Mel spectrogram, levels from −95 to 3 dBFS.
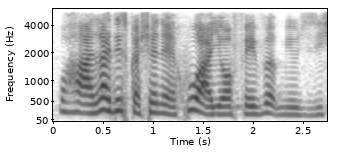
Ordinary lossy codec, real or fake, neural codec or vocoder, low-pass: none; fake; codec, 16 kHz in and 24 kHz out, 1 kbps, XY-Tokenizer; 5.4 kHz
